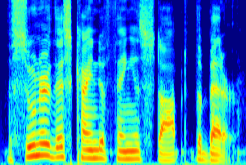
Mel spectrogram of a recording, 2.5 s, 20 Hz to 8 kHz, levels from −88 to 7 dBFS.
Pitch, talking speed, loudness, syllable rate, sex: 140 Hz, 245 wpm, -16 LUFS, 5.6 syllables/s, male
